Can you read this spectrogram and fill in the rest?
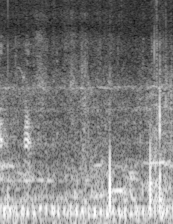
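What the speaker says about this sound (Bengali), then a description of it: "হাঁস রাখি আমরা ওইখানে।" Ducks in a netted pen beside a roadside farm pond in a village, giving a few faint, brief quacks over steady outdoor background noise.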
